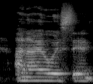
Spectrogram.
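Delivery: ordinary delivery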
